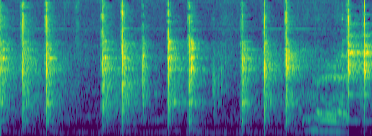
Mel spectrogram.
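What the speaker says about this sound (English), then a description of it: "Now if I set this down, I can tap on it a little easier." Repeated light metallic taps on a Kubota tractor front axle part, about a dozen sharp strikes in an irregular rhythm, close and fairly loud, with a brief low rumble near the end.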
